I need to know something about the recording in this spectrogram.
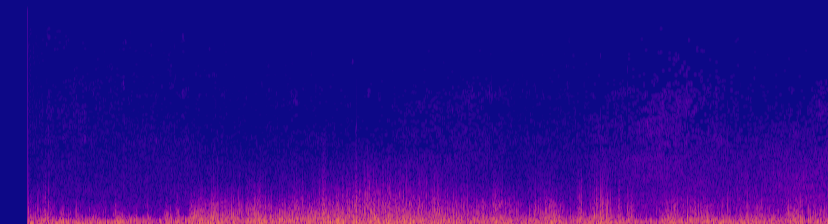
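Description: Wind rushes loudly past a bicycle moving at speed.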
